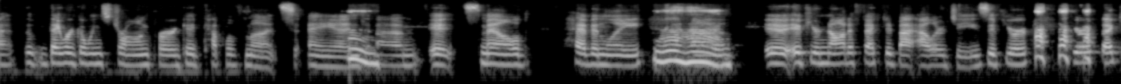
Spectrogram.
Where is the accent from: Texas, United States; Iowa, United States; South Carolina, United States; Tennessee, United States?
Tennessee, United States; Nashville; Well, I was not born and raised here. And that has helped me just truly appreciate, the produce that we were talking about. I grew up, I grew up in Nashville, Tennessee.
